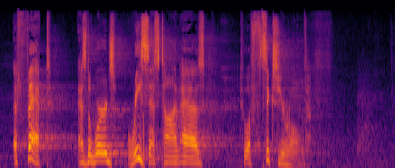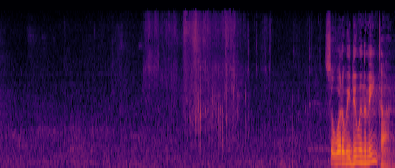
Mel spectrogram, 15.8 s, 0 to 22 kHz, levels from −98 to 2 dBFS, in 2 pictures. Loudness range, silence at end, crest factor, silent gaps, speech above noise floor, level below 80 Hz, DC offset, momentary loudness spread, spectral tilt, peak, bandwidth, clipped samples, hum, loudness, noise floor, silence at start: 14 LU; 0 s; 26 dB; none; 36 dB; -68 dBFS; under 0.1%; 26 LU; -3 dB/octave; -6 dBFS; 16.5 kHz; under 0.1%; none; -28 LUFS; -65 dBFS; 0.25 s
